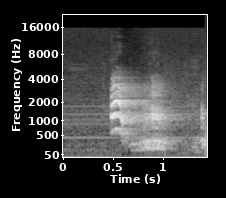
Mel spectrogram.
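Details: Kaylee, a nine-week-old Vizsla puppy, at morning play indoors: one sharp bark sliding into a short rough growling note, then a brief second yelp.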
